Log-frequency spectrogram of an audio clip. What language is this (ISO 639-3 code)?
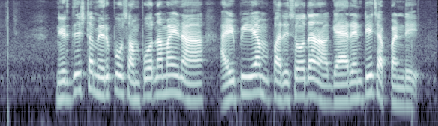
tel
